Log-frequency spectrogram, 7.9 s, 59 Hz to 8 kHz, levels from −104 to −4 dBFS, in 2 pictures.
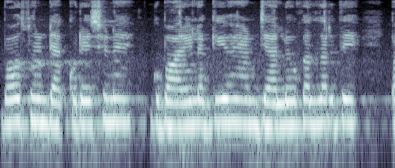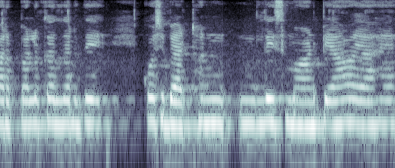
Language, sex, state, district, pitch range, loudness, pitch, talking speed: Punjabi, female, Punjab, Kapurthala, 210-220 Hz, -16 LUFS, 215 Hz, 160 wpm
